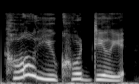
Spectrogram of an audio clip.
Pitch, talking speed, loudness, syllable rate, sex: 260 Hz, 130 wpm, -14 LUFS, 4.1 syllables/s, female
